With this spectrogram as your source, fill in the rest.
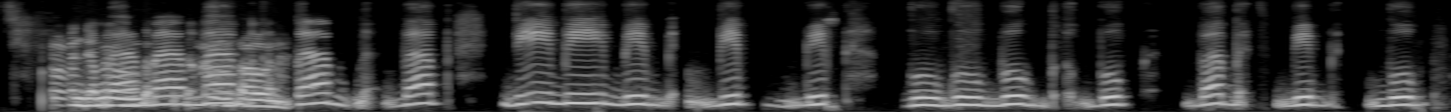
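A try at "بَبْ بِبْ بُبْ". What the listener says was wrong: Pantulannya kemana Bu? Menghilang? Be-nya ya, menghilang. Jangan sampai menghilang.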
